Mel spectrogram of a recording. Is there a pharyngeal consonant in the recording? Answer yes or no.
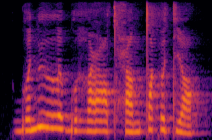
yes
